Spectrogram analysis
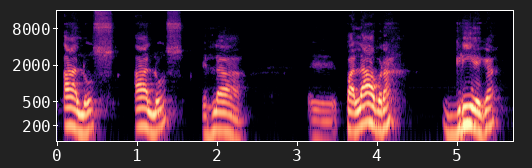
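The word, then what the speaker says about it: ἄλλος: otro el término otro que se pronuncia en griego a los a los esla palabra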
